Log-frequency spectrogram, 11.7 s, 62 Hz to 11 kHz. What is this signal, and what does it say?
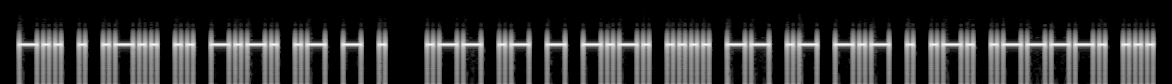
Morse code, heard as a keyed tone, about 20 wpm, 700 Hz. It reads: DELICATE WATCHMAKER'S
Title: A Sound Of Thunder 20wpm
